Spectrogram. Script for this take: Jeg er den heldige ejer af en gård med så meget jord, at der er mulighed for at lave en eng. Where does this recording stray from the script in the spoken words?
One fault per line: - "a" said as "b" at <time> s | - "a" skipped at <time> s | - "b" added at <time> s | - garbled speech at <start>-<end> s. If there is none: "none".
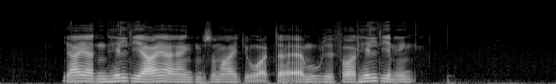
- "gård" skipped at 1.9 s
- "lave" said as "heldige" at 3.6 s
